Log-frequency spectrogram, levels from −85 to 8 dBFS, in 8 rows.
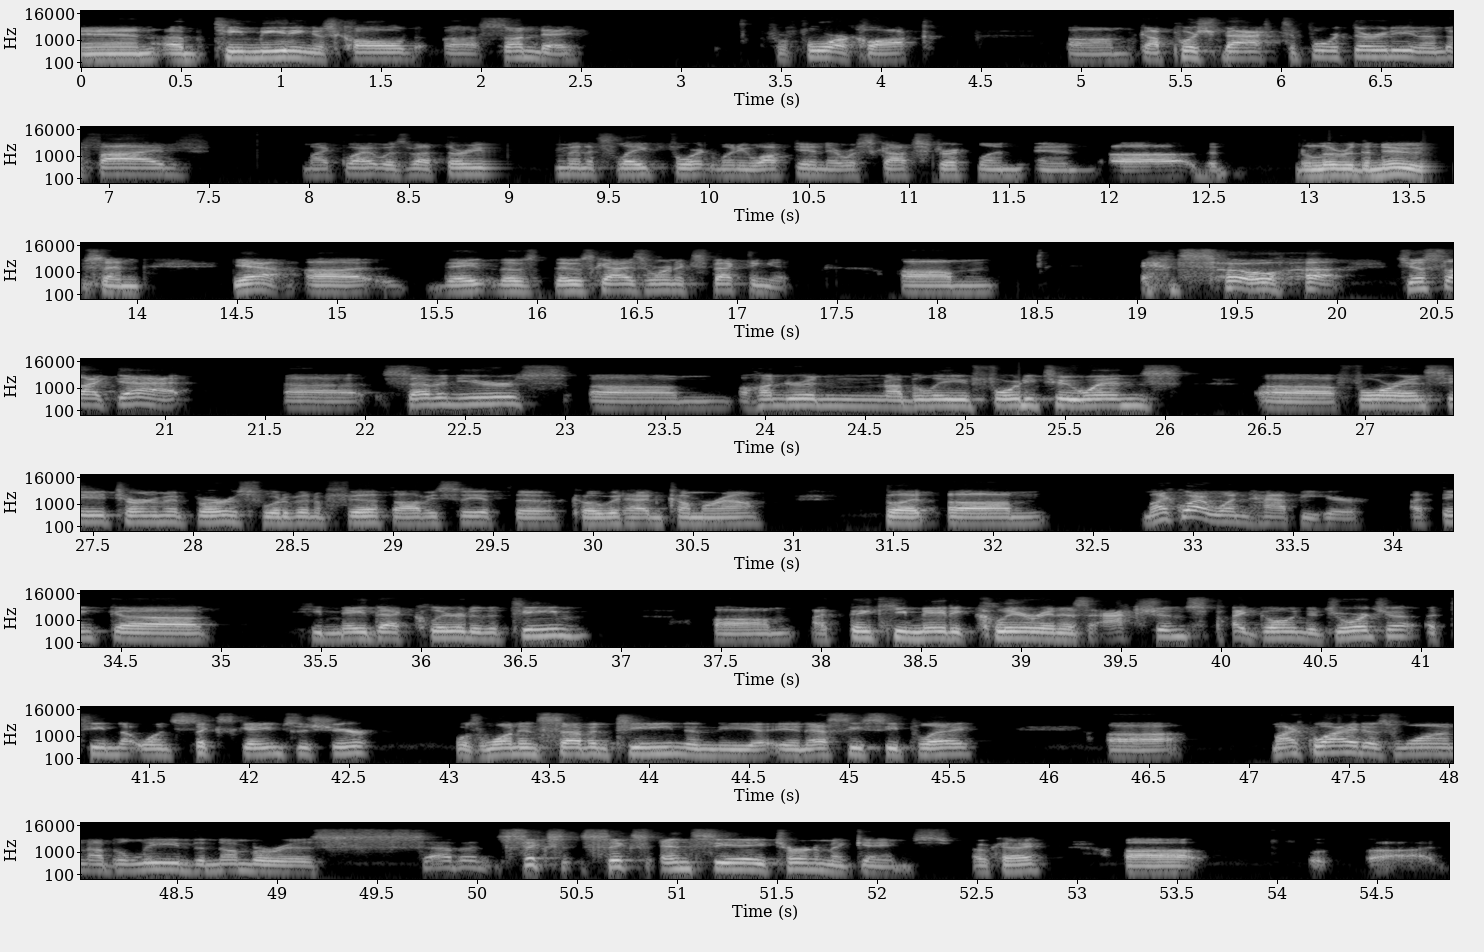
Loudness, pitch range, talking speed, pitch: -21 LUFS, 135-165 Hz, 170 wpm, 150 Hz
